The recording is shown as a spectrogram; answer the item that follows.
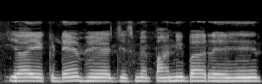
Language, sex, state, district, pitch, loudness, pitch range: Hindi, male, Jharkhand, Deoghar, 165 Hz, -14 LUFS, 160-170 Hz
